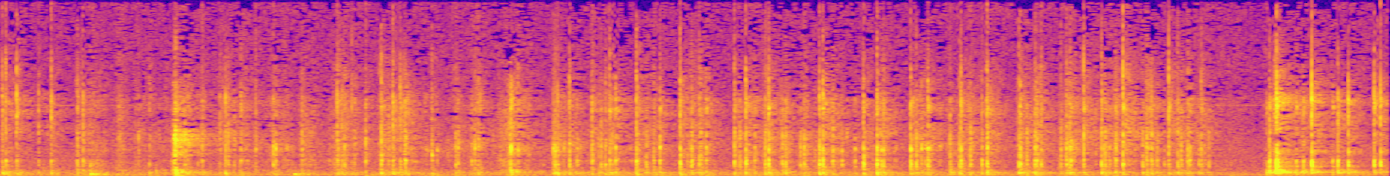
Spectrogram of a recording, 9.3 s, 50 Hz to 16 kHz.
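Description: A small 150 ml plastic face wash bottle with a green cap, likely full of liquid, is held in the hands and tapped and scratched with short nails on its printed label and body. It makes quiet, rapid, dry clicks and scratchy rustles that are bright with almost no low end, each tap dying away almost at once. A brief pause comes near the end, followed by a louder burst of tapping.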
